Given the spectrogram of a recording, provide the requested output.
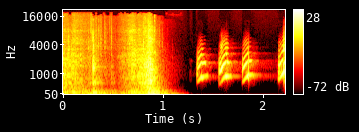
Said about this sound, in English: Let me get the window open.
